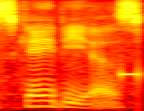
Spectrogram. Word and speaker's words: scabious: The nectar-rich flowers of the scabious are attractive to many moths and butterflies.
